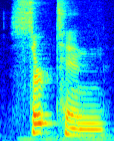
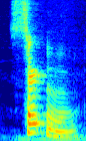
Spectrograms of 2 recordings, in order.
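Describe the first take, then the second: First: The T is a fully released T sound. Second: The T is cut off as a glottal stop. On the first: The speaker calls it wrong. "We don't say" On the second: The speaker calls it right. "but we tend to say"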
